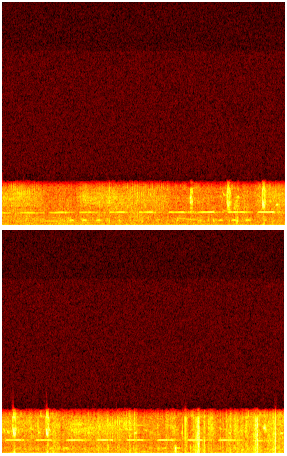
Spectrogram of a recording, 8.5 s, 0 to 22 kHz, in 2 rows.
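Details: Blacksmith lapwing family with one chick at Gowrie dam waterhole, Djuma Game Reserve, Sabi Sand Wildtuin, South Africa, 06:28 on 09/08/18; sharp metallic clicks start after a quiet stretch and grow more frequent, over a steady faint hum and low rumble.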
